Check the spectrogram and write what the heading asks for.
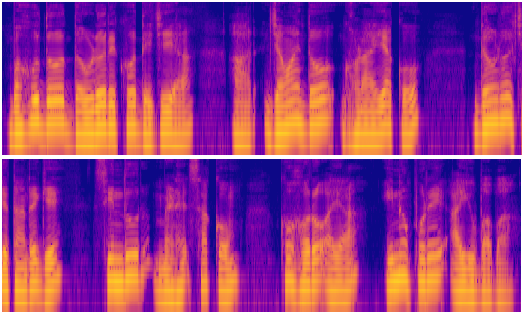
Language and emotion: Santali, neutral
